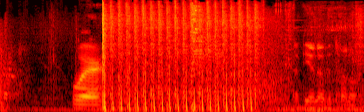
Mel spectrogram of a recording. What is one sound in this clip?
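A rapid-fire gun shoots a quick burst.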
